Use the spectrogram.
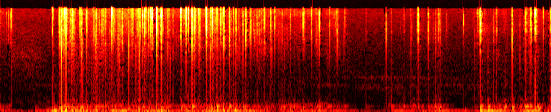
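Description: Long pink nails tap and scratch on the hollow steel mesh grille of a Blue Yeti microphone. The result is a dense, continuous stream of deep, boomy thuds with quick, bright scratchy ticks on top. It swells and dips in loudness, with a stronger burst near the end.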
